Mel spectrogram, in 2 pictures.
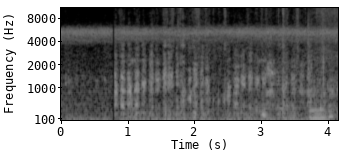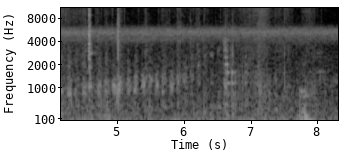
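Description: A Rottweiler panting quickly close by, a rapid run of breaths starting about a second in, then softer. Two sharp clicks come midway, over a steady high insect drone.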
